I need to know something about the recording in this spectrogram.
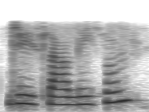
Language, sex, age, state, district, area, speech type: Kashmiri, female, 18-30, Jammu and Kashmir, Budgam, rural, conversation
